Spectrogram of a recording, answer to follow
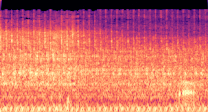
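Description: Small IHC tractor's engine idling steadily, an even low hum with a fast regular beat.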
